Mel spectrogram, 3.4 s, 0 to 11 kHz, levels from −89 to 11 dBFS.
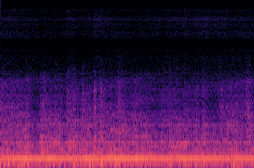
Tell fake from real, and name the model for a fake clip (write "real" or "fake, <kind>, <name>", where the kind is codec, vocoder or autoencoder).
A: fake, autoencoder, DAC-VAE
